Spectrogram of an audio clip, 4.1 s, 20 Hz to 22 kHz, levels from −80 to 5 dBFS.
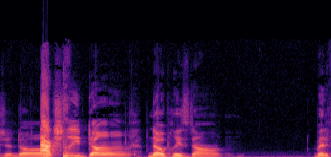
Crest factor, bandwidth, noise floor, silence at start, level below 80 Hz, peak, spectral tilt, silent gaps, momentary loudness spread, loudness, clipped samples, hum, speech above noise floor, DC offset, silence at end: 16 dB; 16.5 kHz; -50 dBFS; 0 s; -54 dBFS; 0 dBFS; -4.5 dB/octave; none; 16 LU; -15 LUFS; under 0.1%; none; 35 dB; under 0.1%; 0 s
